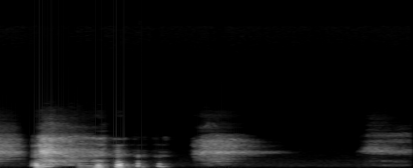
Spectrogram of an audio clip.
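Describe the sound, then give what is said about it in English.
A deep nervous breath taken late at night: a breathy intake, a few shaky voiced catches, then a longer airy exhale, with another soft breath starting after a short silence. “And another deep breath for good luck, I guess.”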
